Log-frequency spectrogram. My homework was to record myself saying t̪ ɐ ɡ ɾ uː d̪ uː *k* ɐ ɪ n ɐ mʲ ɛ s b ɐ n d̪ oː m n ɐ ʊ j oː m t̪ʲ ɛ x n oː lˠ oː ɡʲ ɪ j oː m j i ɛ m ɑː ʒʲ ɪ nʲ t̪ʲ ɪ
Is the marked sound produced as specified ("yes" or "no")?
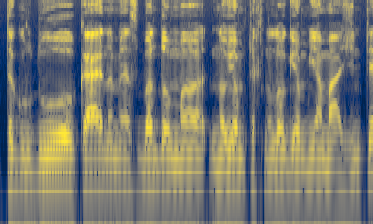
yes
